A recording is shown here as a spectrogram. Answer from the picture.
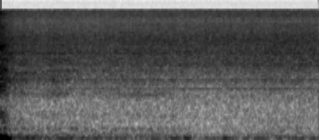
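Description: A pause in speech: only a faint, steady hiss with a low rumble, the recording's background noise.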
